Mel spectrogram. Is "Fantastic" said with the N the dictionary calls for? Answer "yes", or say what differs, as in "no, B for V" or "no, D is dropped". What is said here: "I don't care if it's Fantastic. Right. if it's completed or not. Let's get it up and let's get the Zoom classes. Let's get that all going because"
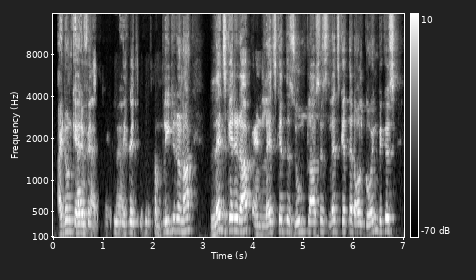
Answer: no, N is dropped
